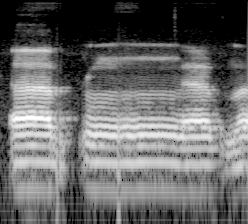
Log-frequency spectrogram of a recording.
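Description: A man's voice: a short syllable, then a long hesitation sound held at one steady pitch for about a second, a drawn-out "eee" filler between phrases.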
